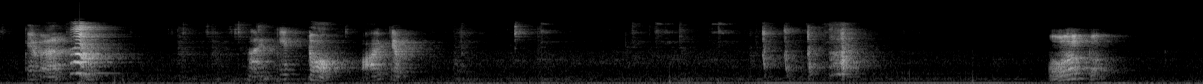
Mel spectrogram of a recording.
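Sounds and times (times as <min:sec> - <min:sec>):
parrot clicking and calling: 0:00.2 - 0:01.4, 0:02.3 - 0:04.4, 0:07.5 - 0:08.8.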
